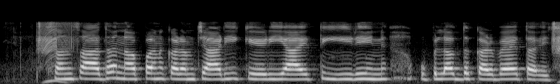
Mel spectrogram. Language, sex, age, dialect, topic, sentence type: Maithili, female, 18-24, Southern/Standard, banking, statement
